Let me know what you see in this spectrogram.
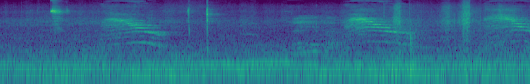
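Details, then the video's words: Cat giving soft, fairly faint meows with a falling pitch, spaced about a second or two apart, mixed with sharp clicks and taps. "cat meowing"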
